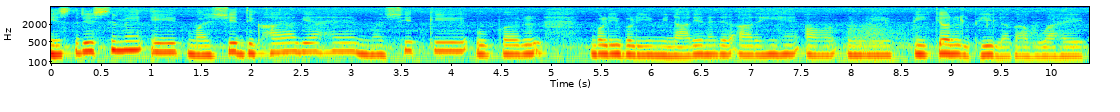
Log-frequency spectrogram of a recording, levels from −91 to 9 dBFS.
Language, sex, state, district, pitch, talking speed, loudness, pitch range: Hindi, female, Uttar Pradesh, Etah, 185 Hz, 135 wpm, -17 LUFS, 175-220 Hz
